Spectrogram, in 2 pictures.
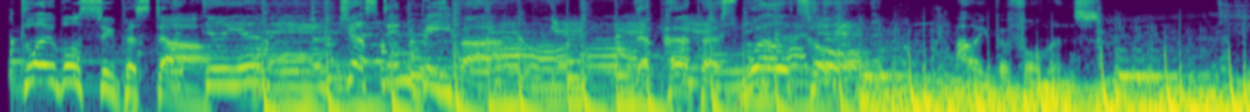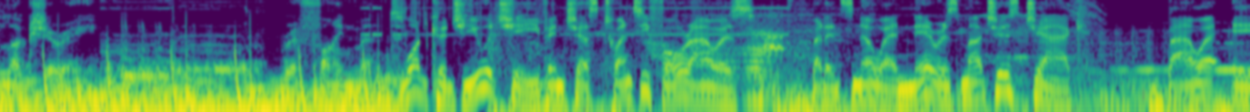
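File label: British English commercials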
